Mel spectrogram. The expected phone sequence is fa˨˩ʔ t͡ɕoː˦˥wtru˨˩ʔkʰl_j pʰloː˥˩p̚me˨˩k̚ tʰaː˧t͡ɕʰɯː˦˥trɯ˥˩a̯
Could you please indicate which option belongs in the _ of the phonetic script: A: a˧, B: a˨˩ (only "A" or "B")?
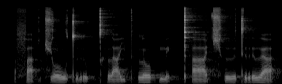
A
